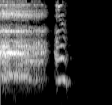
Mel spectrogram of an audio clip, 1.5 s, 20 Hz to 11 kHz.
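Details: Tail end of a red junglefowl crow, February 13, 2025: a long, strained, harsh note fading away, followed by one short dropping syllable, then silence.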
